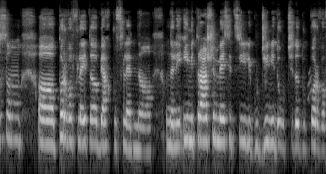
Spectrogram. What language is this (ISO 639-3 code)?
bul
